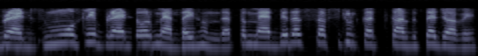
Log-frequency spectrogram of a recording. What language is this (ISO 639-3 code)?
pan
